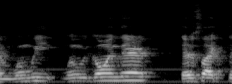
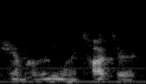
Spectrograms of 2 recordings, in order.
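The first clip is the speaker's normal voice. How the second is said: soft, quick, low aside; retold wistful mutter; muttered to self; 5 semitones lower, 12 dB quieter, much faster than usual. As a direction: say it under your breath. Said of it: "this lady caught me say that".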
